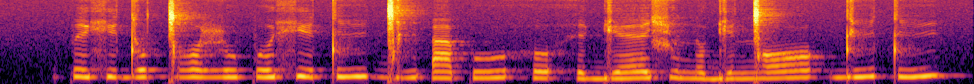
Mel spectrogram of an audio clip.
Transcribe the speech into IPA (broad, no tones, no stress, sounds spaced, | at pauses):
p e xʲ e d o ɡ͡ǀ ɔ ɮ u p ʊ xʲ e t i ɡ͡ǀ i ʔ a p u h o h ɪ ɡʲ ɛ ɕ u n o ɡʲ ɛ ŋ͡ǀ ɔ | d i t i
